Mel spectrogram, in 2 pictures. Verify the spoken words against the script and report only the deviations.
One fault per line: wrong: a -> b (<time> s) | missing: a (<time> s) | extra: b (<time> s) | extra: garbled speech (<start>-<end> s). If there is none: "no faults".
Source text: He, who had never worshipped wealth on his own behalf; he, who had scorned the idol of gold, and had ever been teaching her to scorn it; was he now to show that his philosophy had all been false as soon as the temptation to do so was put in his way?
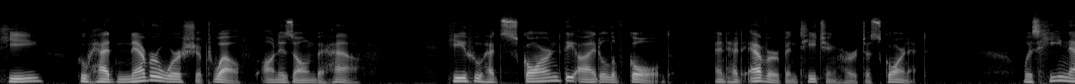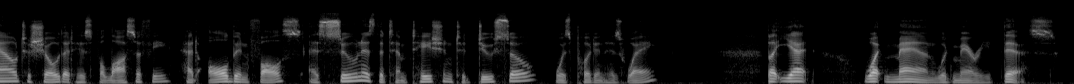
extra: But yet what man would marry this (18.4 s)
